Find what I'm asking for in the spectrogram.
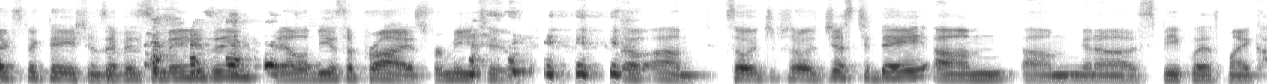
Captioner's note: laughs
